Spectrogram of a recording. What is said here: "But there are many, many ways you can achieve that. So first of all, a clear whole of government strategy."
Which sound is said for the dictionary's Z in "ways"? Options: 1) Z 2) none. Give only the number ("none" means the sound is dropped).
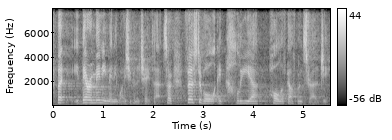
1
